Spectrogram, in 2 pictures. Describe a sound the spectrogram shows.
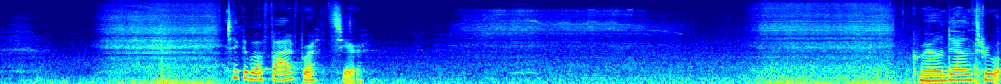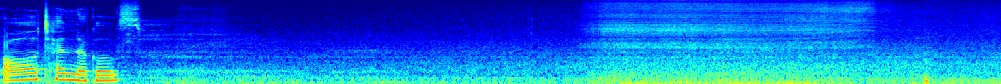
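A woman breathes out slowly and deeply.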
